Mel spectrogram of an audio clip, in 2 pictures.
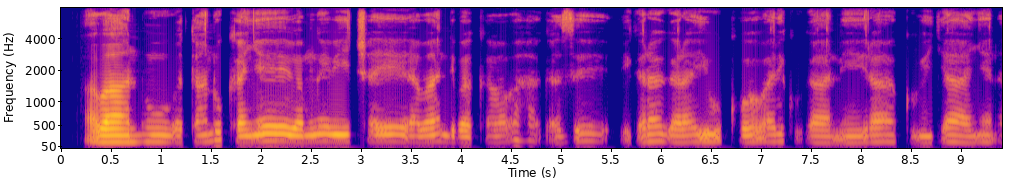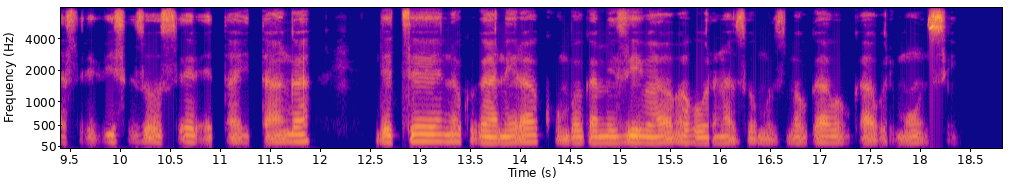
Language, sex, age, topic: Kinyarwanda, female, 25-35, government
